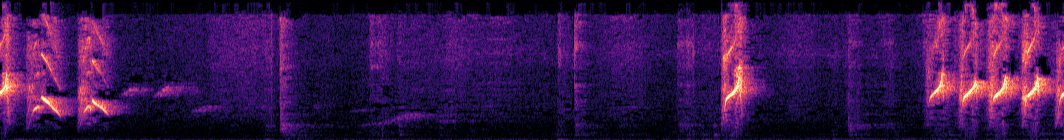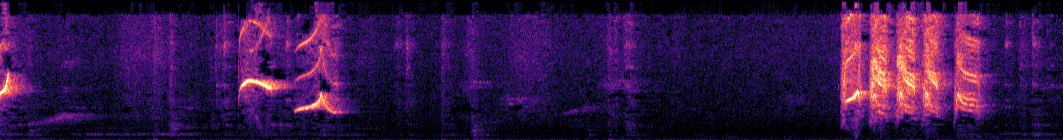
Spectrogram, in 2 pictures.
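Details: Java sparrow lure call used to provoke answers from a flock: clusters of rapid, sharp, high chirps and slurred whistles, some groups of four or five notes, broken by short quiet gaps.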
